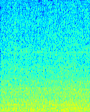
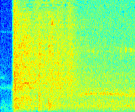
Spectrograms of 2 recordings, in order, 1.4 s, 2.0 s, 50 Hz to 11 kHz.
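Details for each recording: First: 2006 Saturn Ion at idle, code P0300 random misfire, with cylinders 2 and 3 not firing on the scanner. Lumpy, shaky idle with a dull, uneven chuff, like running on only two cylinders. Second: 2006 Saturn Ion after repair of a random misfire (P0300, cylinders 2 and 3): quick crank, then a steady, even idle with no stumbles; misfire counter reads zero, running normally.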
